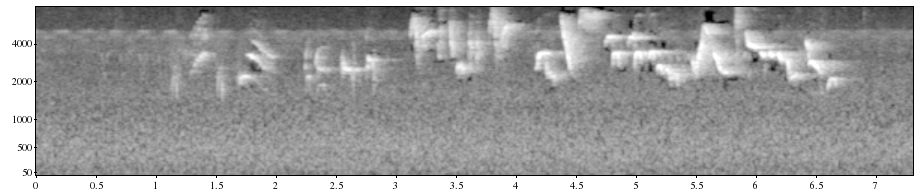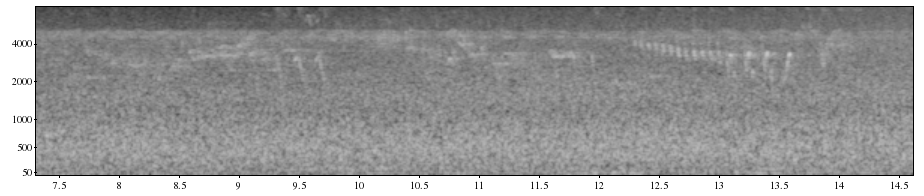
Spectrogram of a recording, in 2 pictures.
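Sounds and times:
Eurasian blackcap Sylvia atricapilla song: 0:01.1 - 0:06.8.

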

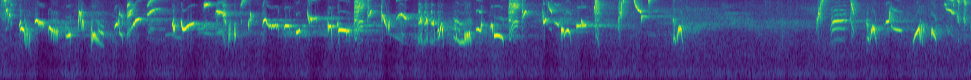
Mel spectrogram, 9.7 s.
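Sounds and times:
Eurasian blackcap Sylvia atricapilla singing a long dense warble: 0:00.0 - 0:07.0, 0:08.2 - 0:09.7.

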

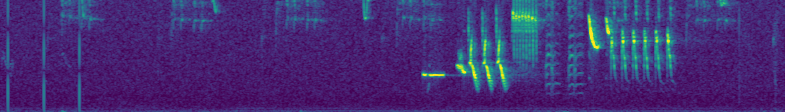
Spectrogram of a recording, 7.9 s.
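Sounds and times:
bird whistles and chirps: 0:02.9 - 0:07.3.

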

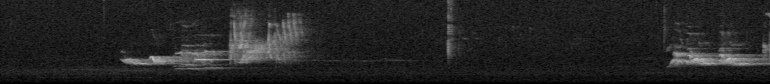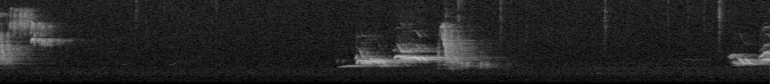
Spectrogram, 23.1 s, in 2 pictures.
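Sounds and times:
common blackbird singing: 0:01.8 - 0:04.7, 0:10.0 - 0:12.6, 0:16.6 - 0:19.1, 0:21.9 - 0:23.0
faint click: 0:06.7 - 0:07.0, 0:09.6 - 0:10.1, 0:20.5 - 0:20.8.

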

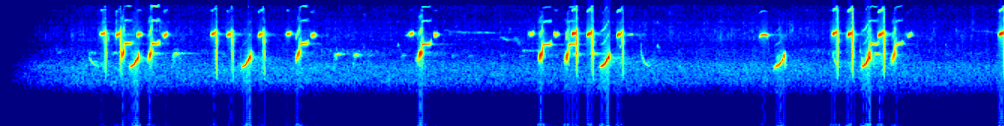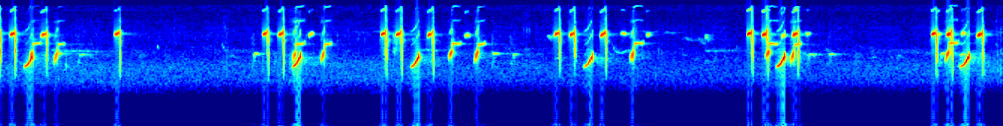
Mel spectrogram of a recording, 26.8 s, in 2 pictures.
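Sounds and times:
great tit calling: 0:01.3 - 0:04.2, 0:05.4 - 0:05.9, 0:07.0 - 0:08.4, 0:10.1 - 0:10.5, 0:11.1 - 0:12.2, 0:13.3 - 0:14.3, 0:16.8 - 0:17.8, 0:18.5 - 0:20.0, 0:20.7 - 0:22.1, 0:23.4 - 0:24.2, 0:25.8 - 0:26.6.

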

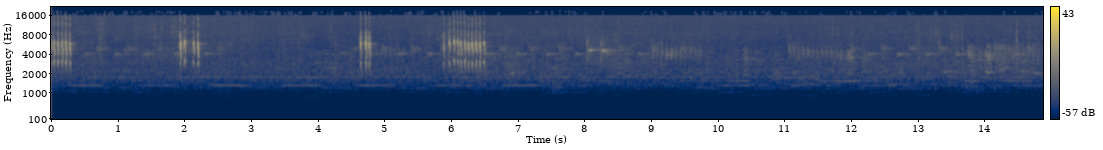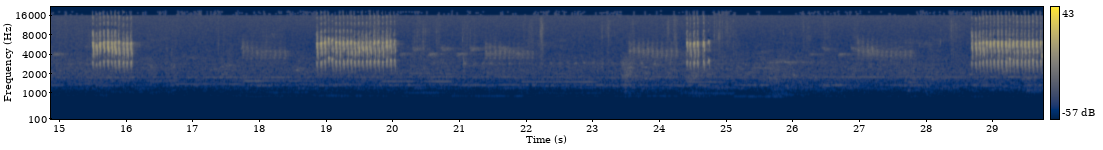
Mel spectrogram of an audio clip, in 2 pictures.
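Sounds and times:
faint warbling from another bird: 0:00.0 - 0:00.3, 0:04.6 - 0:04.8, 0:05.9 - 0:06.5, 0:15.5 - 0:16.1, 0:18.8 - 0:20.1, 0:24.4 - 0:24.8, 0:28.7 - 0:29.7
Eurasian wren rattle call of dry ticks: 0:00.0 - 0:00.4, 0:01.8 - 0:02.4, 0:04.5 - 0:04.9, 0:05.8 - 0:06.6, 0:15.4 - 0:16.2, 0:18.8 - 0:20.2, 0:23.6 - 0:24.9, 0:28.7 - 0:29.7.

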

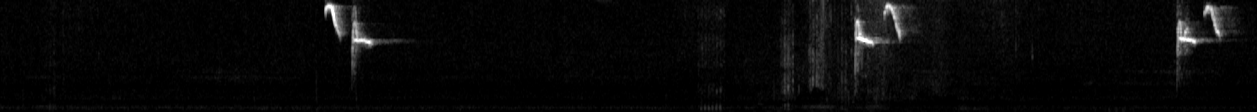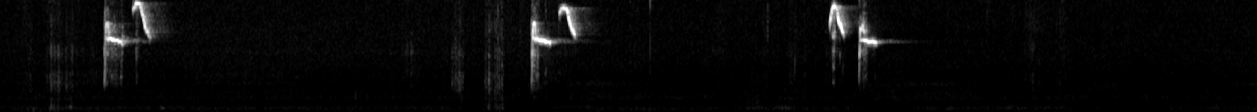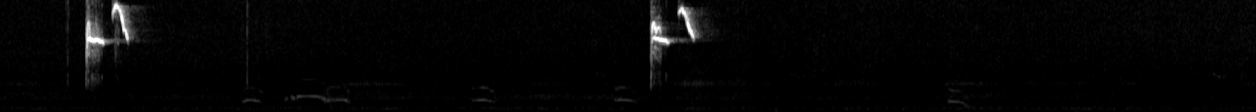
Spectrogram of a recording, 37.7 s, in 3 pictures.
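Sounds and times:
faint background hiss: 0:00.0 - 0:37.6
great tit calls: 0:03.2 - 0:04.0, 0:08.4 - 0:09.2, 0:11.8 - 0:14.3, 0:26.0 - 0:26.6, 0:31.3 - 0:32.3
light rustling: 0:07.0 - 0:10.4.

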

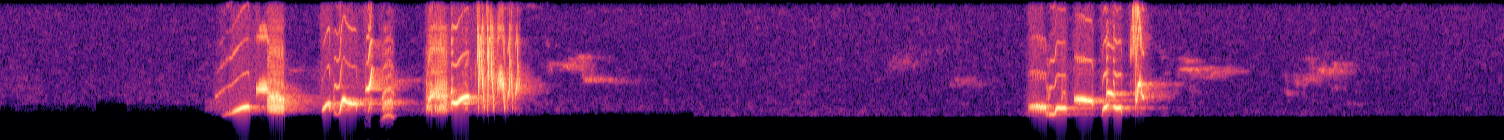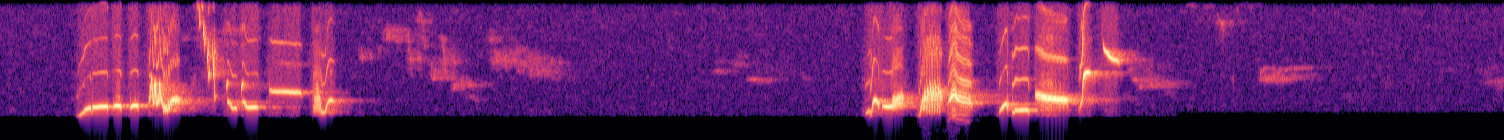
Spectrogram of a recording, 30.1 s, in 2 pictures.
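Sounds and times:
common blackbird singing: 0:02.2 - 0:06.2, 0:10.3 - 0:13.6, 0:15.8 - 0:20.6, 0:23.7 - 0:28.2.

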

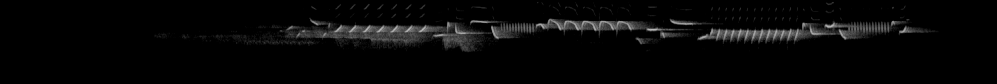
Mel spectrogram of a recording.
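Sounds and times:
Eurasian wren singing trill: 0:02.4 - 0:09.1.

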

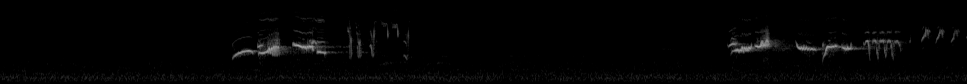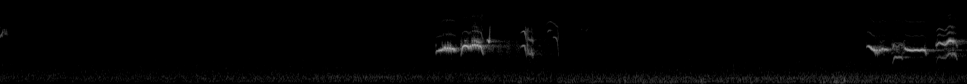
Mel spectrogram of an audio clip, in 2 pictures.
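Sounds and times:
background hiss: 0:00.0 - 0:19.3
Eurasian blackbird song: 0:02.3 - 0:10.0, 0:10.6 - 0:12.1, 0:14.0 - 0:15.7, 0:16.4 - 0:19.3.

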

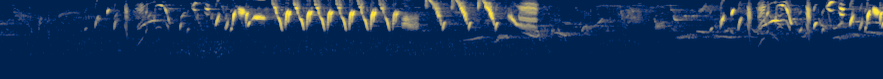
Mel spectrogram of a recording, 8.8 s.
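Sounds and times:
European goldfinch twittering: 0:01.2 - 0:05.3, 0:07.3 - 0:08.8.

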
